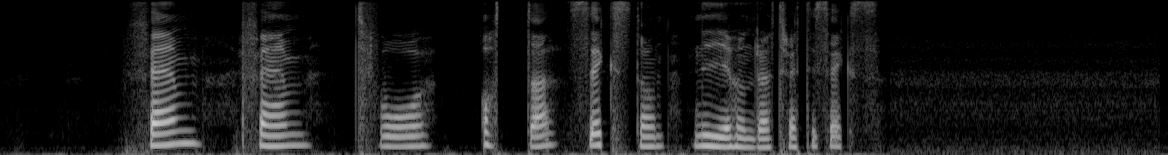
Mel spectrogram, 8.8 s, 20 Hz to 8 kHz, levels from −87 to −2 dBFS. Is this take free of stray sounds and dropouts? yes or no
yes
